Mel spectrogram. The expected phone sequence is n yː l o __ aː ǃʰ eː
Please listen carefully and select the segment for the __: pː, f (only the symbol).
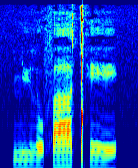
f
